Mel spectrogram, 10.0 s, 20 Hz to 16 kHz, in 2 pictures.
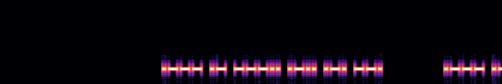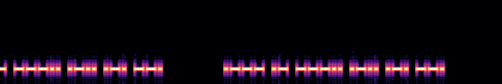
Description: Morse code, heard as a keyed tone, about 40 wpm, 700 Hz. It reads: JA8LRG JA8LRG JA8LRG
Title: DXCC-100 Call Signs - 6 Characters - Repeated 3x - 40wpm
